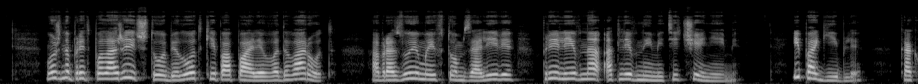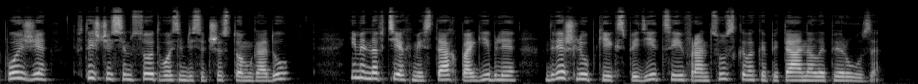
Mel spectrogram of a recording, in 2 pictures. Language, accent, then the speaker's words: Russian; Krasnoyarsk, Krasnoyarsk Krai, Russia; Лично я, как красноярец, должен еще непременно упомянуть, к сведению жителей нашего города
